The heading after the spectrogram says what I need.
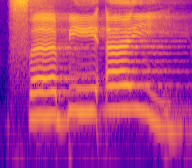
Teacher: masuk ke ya tasydid cukup baca dengan nabar, yaitu menaikkan intonasi suara kita ya. Jadi jangan ditahan kalau sebelumnya tidak ada tanwin atau nun sukun.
